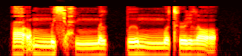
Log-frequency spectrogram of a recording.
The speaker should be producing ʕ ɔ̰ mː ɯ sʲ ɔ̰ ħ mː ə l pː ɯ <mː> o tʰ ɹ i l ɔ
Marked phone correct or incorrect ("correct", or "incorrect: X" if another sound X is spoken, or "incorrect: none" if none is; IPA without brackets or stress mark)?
correct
